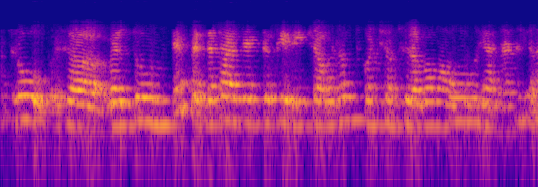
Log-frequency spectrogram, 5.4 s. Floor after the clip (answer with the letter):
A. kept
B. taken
B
